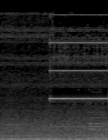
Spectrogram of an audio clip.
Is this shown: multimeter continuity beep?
yes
